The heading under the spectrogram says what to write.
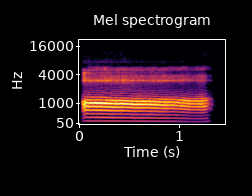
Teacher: a is the lowest and furthest back our tongue goes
